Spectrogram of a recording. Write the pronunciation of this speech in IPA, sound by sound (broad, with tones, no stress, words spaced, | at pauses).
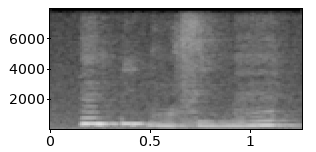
ɛ̃˦k͡pi˦˨ ɡɔ̃˨si˨ mɛ̃˨˦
